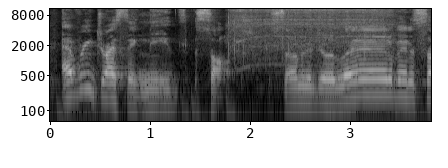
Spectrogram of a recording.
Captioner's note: grinder whirring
